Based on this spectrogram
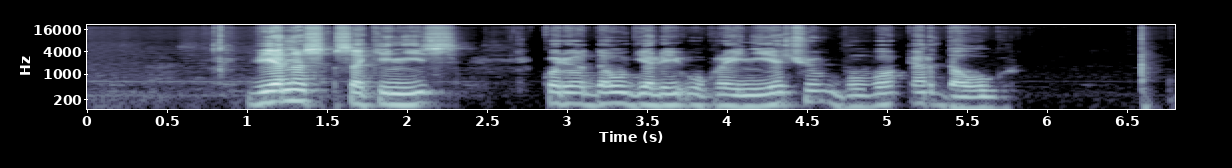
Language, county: Lithuanian, Panevėžys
